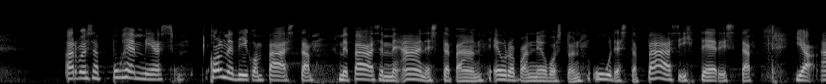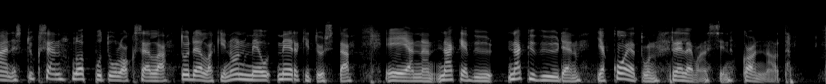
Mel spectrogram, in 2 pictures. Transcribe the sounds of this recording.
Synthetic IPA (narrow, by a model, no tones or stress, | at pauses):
ʔɑrʋo̞jsɑppuɦe̞mːiesko̞lme̞ʋːiːko̞mpæːst̪æme̞pæːsemːe̞̰ʔæːne̞st̪æpæːne̞wɾo̞ːpɑnːe̞uʋo̞st̪o̞nuːde̞st̪ɑpæːsiht̪e̞ːɾist̪æjɑʔæːnest̪yksenlo̞pːut̪ulo̞kse̞lːɑt̪o̞delːɑkino̞neme̞rkit̪yst̪æʔeːænːænækynækyʋyːdenjɑko̞e̞t̪unre̞le̞ʋɑ̰nsːḭnkɑnːɑ̰lt̪ɑ̥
